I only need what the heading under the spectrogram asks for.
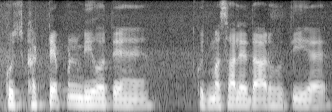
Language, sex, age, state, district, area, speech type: Urdu, male, 18-30, Bihar, Araria, rural, spontaneous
